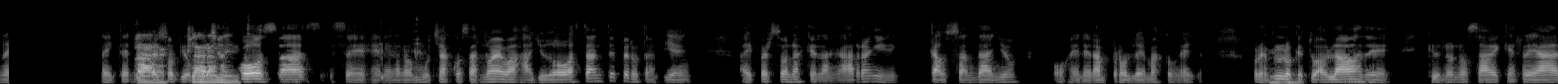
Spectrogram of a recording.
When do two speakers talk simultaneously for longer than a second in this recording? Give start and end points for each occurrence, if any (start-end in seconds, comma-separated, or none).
1.3-2.6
